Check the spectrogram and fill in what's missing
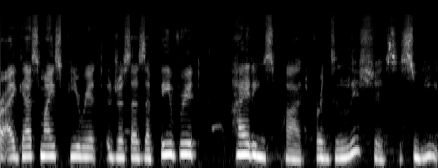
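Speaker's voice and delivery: plain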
